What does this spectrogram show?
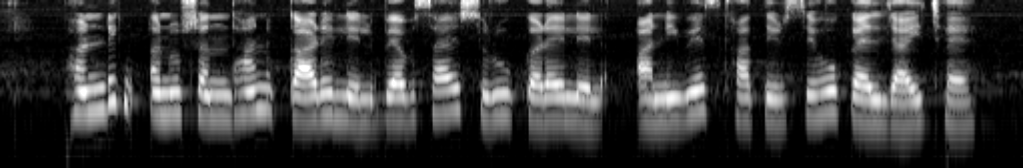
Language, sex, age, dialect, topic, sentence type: Maithili, female, 36-40, Eastern / Thethi, banking, statement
